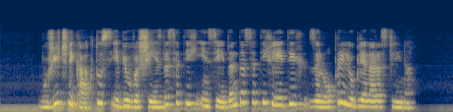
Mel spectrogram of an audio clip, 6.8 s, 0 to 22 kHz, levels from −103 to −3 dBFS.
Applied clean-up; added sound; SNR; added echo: neural mask model RNNoise.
